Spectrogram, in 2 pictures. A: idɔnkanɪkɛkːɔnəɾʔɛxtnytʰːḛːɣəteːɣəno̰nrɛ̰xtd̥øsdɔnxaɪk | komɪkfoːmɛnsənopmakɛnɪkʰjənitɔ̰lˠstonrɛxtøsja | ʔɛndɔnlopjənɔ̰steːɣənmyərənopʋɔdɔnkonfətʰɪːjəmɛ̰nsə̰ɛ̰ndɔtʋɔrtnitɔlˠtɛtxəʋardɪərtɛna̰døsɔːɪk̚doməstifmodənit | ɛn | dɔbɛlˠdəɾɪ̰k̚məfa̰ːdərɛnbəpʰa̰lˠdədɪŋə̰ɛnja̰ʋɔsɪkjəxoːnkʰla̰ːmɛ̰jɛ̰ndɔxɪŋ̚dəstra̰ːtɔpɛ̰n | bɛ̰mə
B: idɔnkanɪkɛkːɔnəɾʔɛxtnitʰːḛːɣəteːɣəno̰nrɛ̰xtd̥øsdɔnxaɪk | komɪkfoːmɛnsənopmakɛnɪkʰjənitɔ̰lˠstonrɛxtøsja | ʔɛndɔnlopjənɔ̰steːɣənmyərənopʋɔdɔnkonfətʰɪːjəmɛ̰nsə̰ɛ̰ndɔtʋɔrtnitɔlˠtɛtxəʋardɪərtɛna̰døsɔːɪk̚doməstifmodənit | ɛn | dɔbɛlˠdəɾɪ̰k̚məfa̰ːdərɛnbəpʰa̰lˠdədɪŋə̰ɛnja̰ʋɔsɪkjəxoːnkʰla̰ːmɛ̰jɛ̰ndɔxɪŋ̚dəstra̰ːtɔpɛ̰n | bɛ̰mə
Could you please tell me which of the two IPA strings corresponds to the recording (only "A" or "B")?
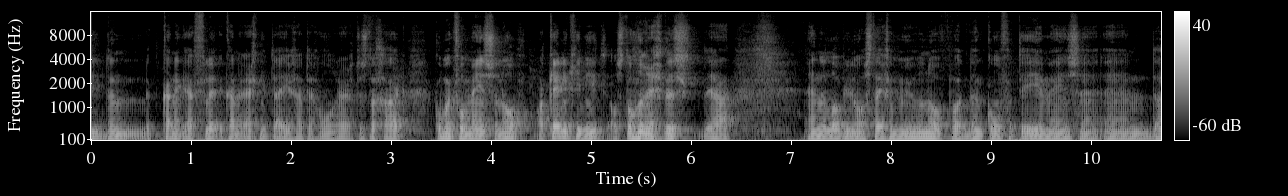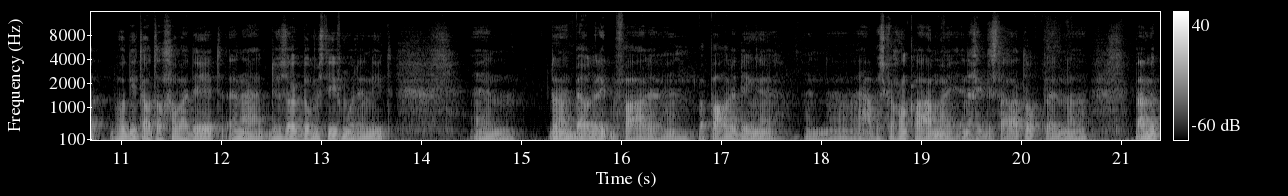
B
